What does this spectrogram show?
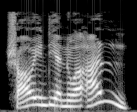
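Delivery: high, slow, neighing mockery; whinnying laugh. Lommi jeering at Arya, a whinnying laugh. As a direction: bray out the taunt. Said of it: "wieherte Lommi Grünhand".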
